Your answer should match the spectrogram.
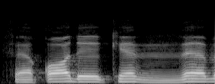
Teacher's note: വഇയുകദ്ദിബൂക ഫഖദ് കദ്ദബ ഫഖദ് ഖാഫ് തഫ്ഖീം ചെയ്ത് തടിപ്പിക്കേണ്ട അക്ഷരമാണ്. ദാലു ഖൽഖല നൽകി സുക്കൂനിനെ ഹറക്കത്ത് പോലെ ശബ്ദം ചലിപ്പിച്ച് വ്യക്തമാക്കേണ്ട അക്ഷരമാണ്.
